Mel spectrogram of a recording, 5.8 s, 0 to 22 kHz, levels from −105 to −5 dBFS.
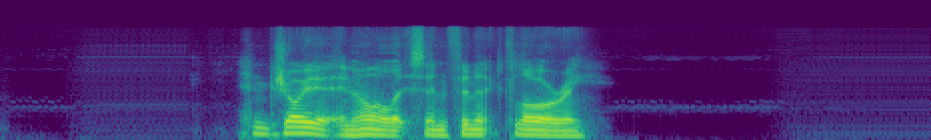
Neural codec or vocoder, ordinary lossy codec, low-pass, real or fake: codec, 16 kHz in and 24 kHz out, 0.8 kbps, FocalCodec, streaming, 65536 codes; none; 10.8 kHz; fake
